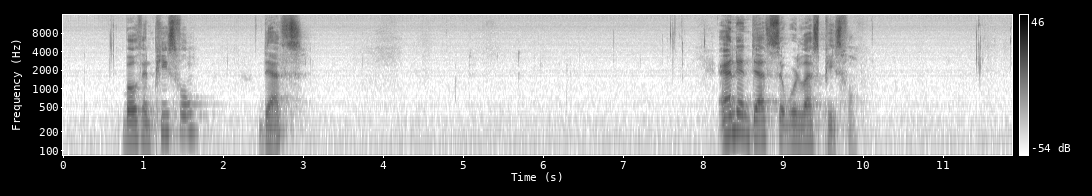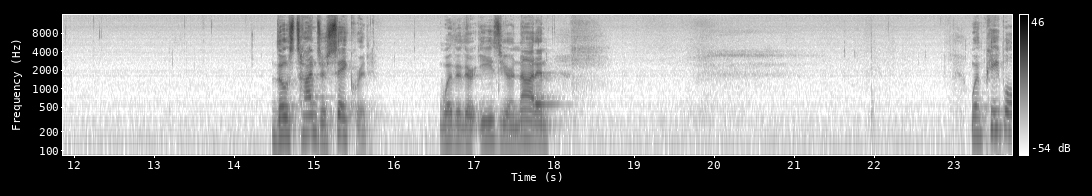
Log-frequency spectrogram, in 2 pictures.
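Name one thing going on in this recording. An elderly man speaks slowly and calmly into a microphone, with long pauses.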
